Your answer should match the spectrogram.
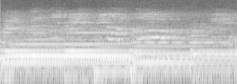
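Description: A woman singing karaoke over a piano-led backing track, her voice bending in pitch on a held note between sung lines.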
